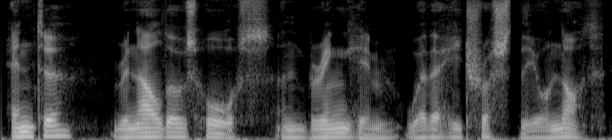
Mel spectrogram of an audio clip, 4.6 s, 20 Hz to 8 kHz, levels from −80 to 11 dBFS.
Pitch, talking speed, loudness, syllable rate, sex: 85 Hz, 155 wpm, -20 LUFS, 4.2 syllables/s, male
